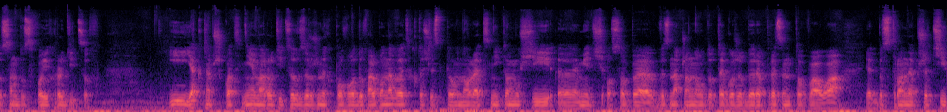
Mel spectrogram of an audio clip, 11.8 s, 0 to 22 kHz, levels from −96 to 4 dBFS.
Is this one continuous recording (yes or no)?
no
